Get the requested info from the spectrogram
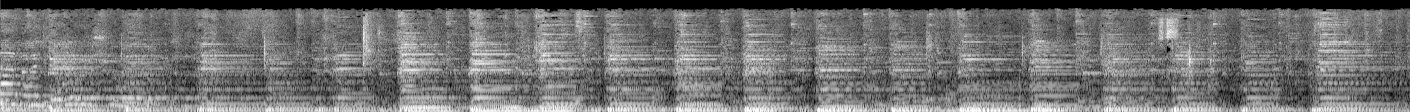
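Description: Acoustic guitar strummed, chords struck in a steady, even rhythm.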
